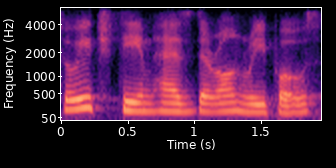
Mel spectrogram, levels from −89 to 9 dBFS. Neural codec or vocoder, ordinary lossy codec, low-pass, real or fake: codec, 16 kHz, about 1 kbps, DyCAST, with the encoder's durations; Opus, 16 kbps; 5.4 kHz; fake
